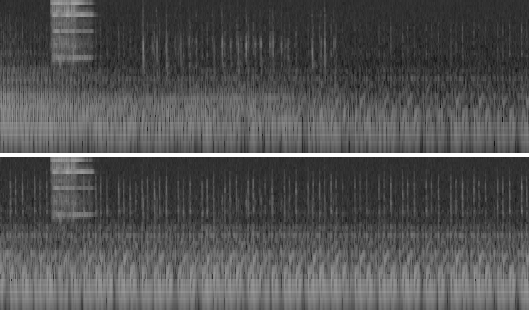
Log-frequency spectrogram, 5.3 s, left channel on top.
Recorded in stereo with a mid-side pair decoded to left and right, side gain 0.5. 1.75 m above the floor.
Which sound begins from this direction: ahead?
A doorbell, at 0.5 s.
